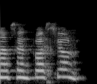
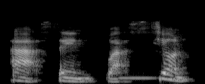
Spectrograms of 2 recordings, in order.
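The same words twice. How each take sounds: First: Said in the usual way. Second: "acentuación" broken slowly into syllables, stress on final CIÓN; very slow a-cen-tua-CIÓN, rising on the last syllable; syllable-by-syllable stress demo. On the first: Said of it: "Y lo mismo en acentuación". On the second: Shown as a demonstration. Teacher helping learners detect the tonic syllable, "acentuación" slowly syllabified, CIÓN stressed. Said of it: "detectamos que la sílaba tónica".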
